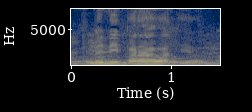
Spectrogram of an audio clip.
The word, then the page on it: meni parawati: Ansus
